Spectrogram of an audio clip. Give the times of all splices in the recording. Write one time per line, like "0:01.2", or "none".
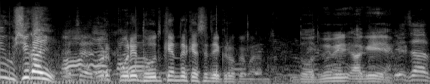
0:01.0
